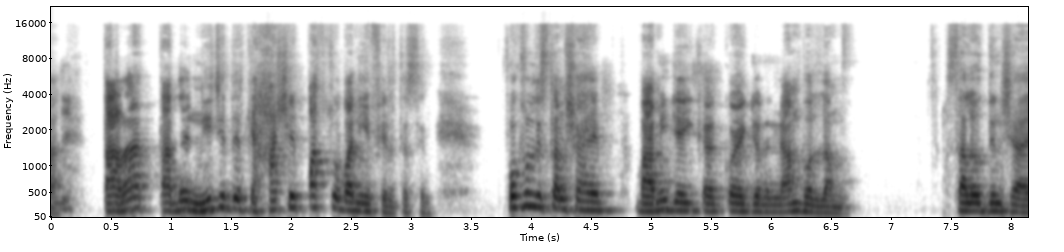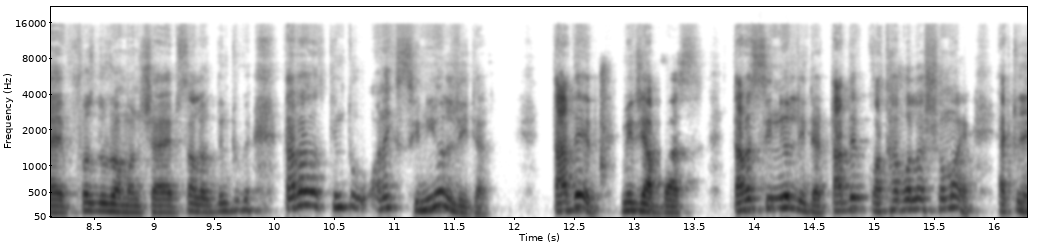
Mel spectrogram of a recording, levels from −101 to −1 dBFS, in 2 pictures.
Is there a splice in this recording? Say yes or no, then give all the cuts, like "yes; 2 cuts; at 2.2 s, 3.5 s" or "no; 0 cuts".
no; 0 cuts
